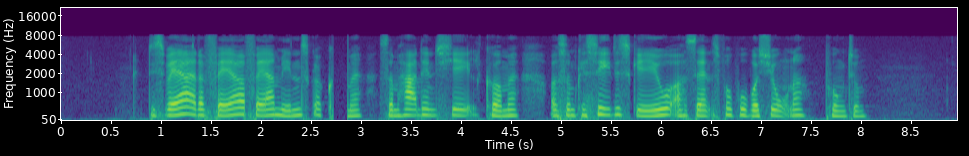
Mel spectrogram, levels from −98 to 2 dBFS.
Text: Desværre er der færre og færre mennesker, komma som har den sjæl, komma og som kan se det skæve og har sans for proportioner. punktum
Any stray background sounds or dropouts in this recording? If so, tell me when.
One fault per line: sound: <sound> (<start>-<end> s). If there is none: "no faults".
sound: dropout (2.7-2.9 s)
